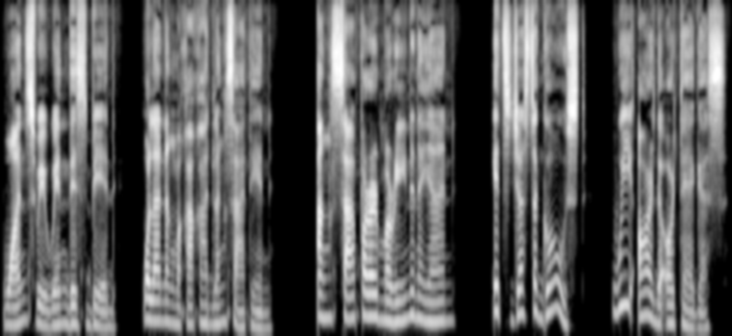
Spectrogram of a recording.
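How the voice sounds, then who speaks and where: A haughty young fiancée from an audio melodrama, played by a woman narrator. She pushes and gaslights in a shrill, sugary way, very close and dry. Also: animated, a little slow, no echo. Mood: falsely sweet. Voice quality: shrill, falsely sweet. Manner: gaslighting, insistent.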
